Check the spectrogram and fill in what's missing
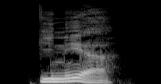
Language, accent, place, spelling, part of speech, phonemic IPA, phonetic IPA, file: German, Germany, Berlin, Guineer, noun, /ɡiˈneːər/, [ɡiˈneː.ɐ], De-Guineer.ogg
- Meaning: Guinean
